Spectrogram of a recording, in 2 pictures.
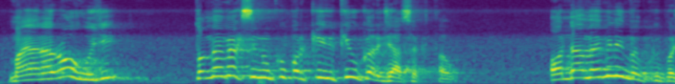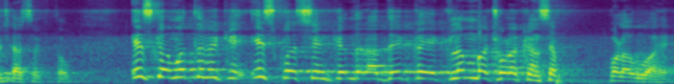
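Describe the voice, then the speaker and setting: A man teaches a biology class. He asks questions and answers them himself. The room is echoey, with faint ambient noise behind him. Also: extremely high pitch. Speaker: biology lecturer. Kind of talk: classroom lecture.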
